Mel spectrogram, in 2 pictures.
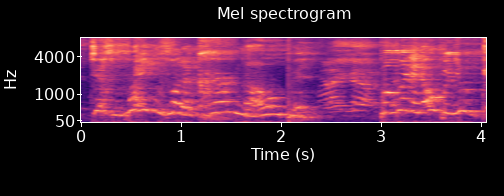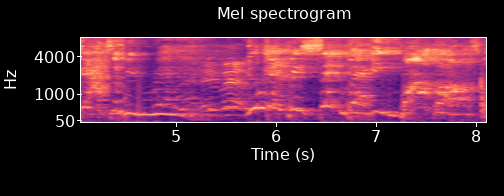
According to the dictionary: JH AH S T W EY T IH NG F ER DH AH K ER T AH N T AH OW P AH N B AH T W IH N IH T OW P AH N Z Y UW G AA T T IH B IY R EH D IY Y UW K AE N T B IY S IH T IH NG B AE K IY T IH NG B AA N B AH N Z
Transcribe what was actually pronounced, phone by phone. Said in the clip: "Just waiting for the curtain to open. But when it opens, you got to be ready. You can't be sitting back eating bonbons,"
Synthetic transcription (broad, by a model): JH AH S T W EY T IH NG F ER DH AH K ER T N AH OW P AH N B AH T W IH N IH T OW P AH N Y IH G AA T T IH B IY R EH D IY Y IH K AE N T B IY S IH T IH NG B AE K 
